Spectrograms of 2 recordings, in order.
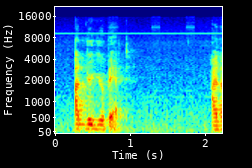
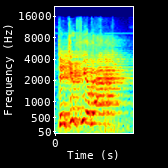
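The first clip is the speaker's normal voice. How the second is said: much higher startled question; 12 semitones higher, 6 dB louder than usual. Acted. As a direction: jolt of alarm. Sudden fright in story.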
